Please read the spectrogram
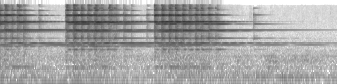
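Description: Altar bells, a cluster of small bells, shaken in three jangling rings about one and a half seconds apart, the last one ringing out and fading over about two seconds. Rung at the elevation of the host just after the words of consecration.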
